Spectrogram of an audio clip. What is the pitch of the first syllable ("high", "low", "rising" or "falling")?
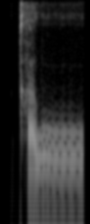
rising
